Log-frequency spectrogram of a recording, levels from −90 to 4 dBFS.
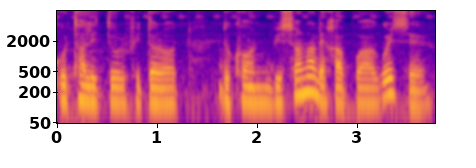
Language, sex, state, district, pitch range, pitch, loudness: Assamese, male, Assam, Kamrup Metropolitan, 120-135 Hz, 125 Hz, -17 LUFS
